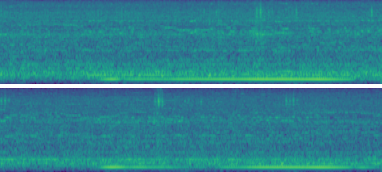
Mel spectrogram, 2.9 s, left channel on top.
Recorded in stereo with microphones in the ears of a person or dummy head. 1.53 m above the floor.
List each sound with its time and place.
0.7 s a pop: 5° right (ahead or behind), 3 m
